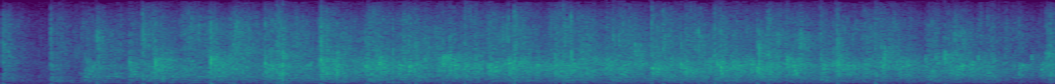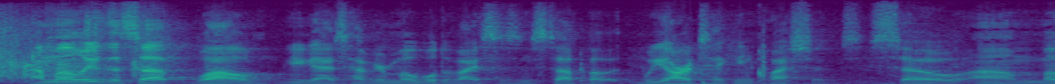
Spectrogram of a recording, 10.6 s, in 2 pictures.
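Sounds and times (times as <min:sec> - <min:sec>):
audience applause: 0:00.0 - 0:06.1
speech: 0:05.4 - 0:10.5.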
